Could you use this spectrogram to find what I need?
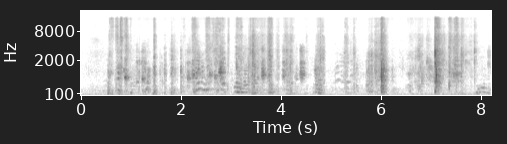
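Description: Paper and cardboard rustle and scrape as a box is handled.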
